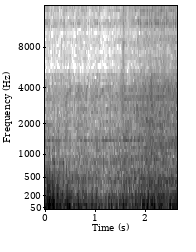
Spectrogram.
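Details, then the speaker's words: 2008 Ford Expedition 5.4L 3V V8 after timing chain job (VCT solenoids replaced earlier); steady, smooth even idle, no timing chain slap or cam phaser clicking as before; healthy normal idle. "so as you can hear it's a lot smoother sounding you don't hear that chain the timing chain slapping around there's no plastic which you don't hear the cam phasers clicking"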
